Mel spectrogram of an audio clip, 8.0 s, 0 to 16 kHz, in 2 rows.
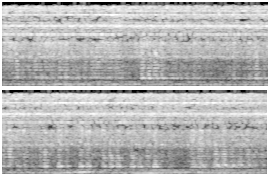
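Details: New Wahoo Kickr V5 smart trainer, a replacement for a Kickr Core that clanked: steady gritty grinding rasp over the flywheel whir; harsh grinding while it spins.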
